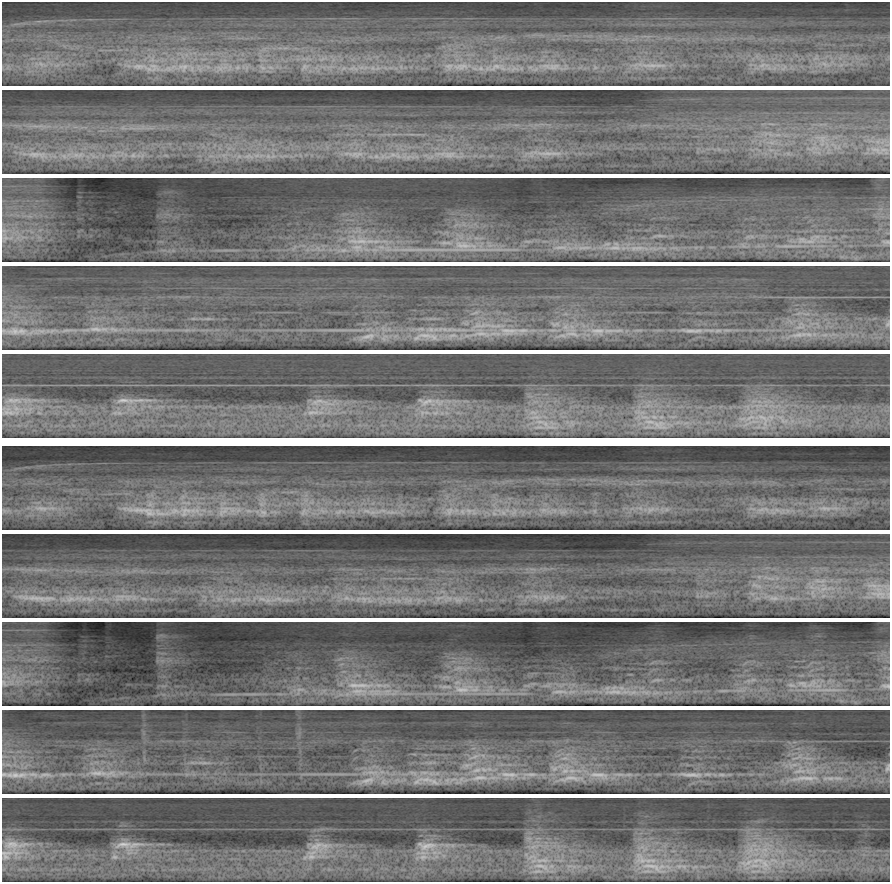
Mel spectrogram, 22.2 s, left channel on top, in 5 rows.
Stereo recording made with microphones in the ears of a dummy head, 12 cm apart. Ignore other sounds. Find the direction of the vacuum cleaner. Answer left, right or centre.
left.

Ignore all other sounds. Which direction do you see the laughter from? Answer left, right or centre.
right.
